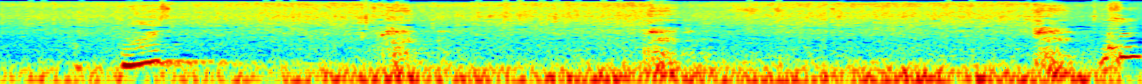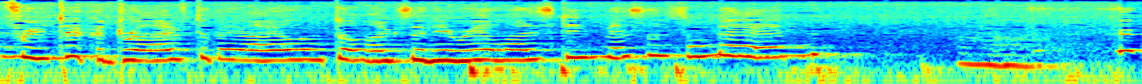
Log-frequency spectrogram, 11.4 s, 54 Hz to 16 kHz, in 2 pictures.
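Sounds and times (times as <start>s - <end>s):
steady rain falling: 0.0s - 11.4s
speech: 0.6s - 1.1s, 5.5s - 10.0s.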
